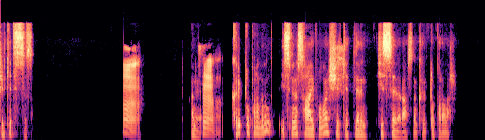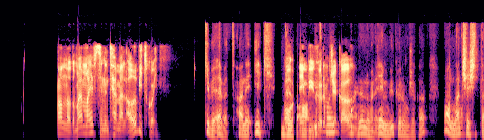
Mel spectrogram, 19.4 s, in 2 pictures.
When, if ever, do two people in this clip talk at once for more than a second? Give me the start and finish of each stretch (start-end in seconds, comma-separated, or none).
15.3-16.8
